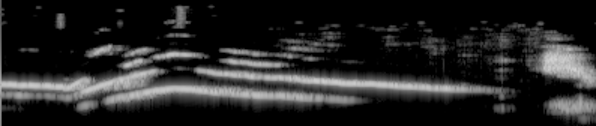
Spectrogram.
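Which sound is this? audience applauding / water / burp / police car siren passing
police car siren passing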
